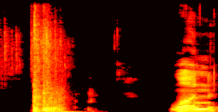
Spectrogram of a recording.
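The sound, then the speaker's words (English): Dice are rolled onto a hard surface to see if a player can use magic fingers, landing with a loud rattling thunk, followed by a few faint ticks as they settle; a short voiced sound follows after a pause. “And then I'm just going to roll to see if I can use magic fingers.”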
